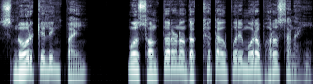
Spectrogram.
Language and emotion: Odia, fearful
